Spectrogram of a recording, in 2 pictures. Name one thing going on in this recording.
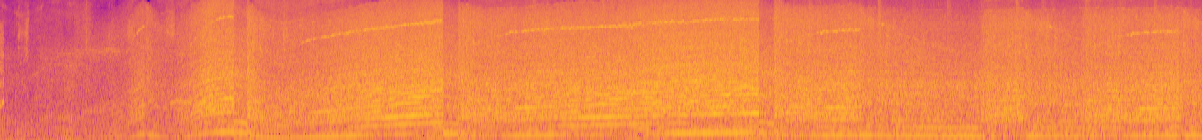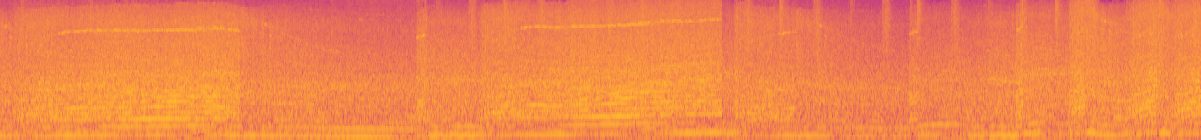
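A car engine revs hard and whines through gear changes.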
